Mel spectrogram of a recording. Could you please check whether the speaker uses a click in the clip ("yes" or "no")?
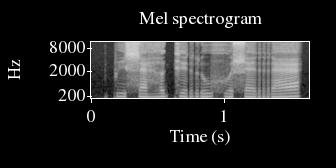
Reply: no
